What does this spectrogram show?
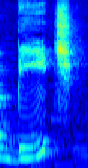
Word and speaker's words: beach: Então se eu quero falar a palavra sheet, eu vou falar sheet, com um sorriso. Sheet. Lençol ou folha de papel, tá bom? E se eu quero falar a palavra beach, eu dou um sorriso também. Beach. É falando um I sorrindo. Beach.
